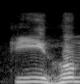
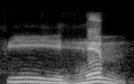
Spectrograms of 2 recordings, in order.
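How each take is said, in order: First: The vowel before the final m is u. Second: The vowel before the final m is i. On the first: The speaker calls it wrong. "फ़ीहुम नहीं कहा" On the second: The speaker calls it right. "उन्होंने कहा फ़ीहिम"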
